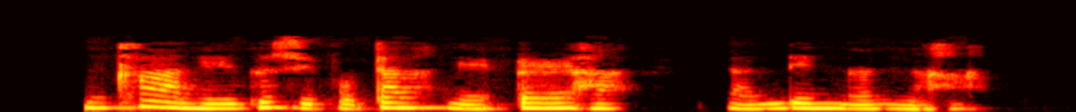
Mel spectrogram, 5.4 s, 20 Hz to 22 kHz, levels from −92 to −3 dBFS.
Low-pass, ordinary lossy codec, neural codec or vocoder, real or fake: 7.2 kHz; MP3, 24 kbps; codec, 32 kHz, 1.9 kbps, SNAC; fake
